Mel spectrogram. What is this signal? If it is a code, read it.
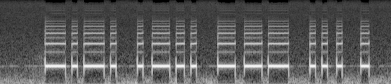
Morse code, heard as a keyed tone, about 20 wpm, 860 Hz. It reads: CLOSE
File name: WellingtonRadioZlwCloseDownOnHfAndMf / 01-Zlw 4277khz 417.5 qrt until 0925z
